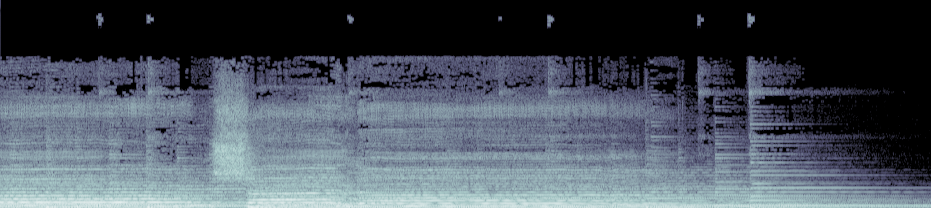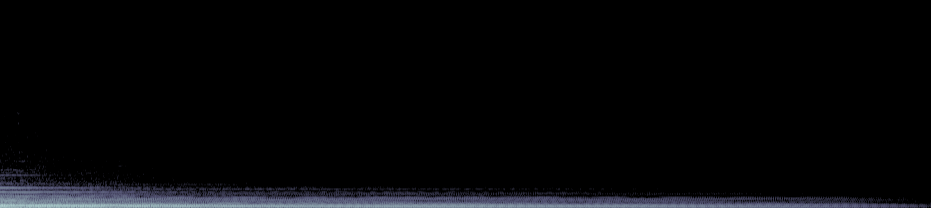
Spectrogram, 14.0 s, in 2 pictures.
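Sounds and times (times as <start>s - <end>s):
benediction chant: 0.0s - 5.6s.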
